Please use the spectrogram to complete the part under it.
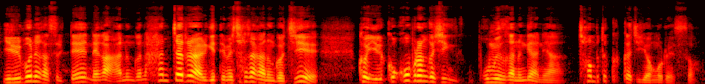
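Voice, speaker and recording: A man teaching an English grammar class, chatty and wandering into asides, then loud and emphatic when he explains the rules. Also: a little high, very animated, fast talker, no echo. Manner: rambling, chatty asides with frequent "응?" checks. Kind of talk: classroom lecture.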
